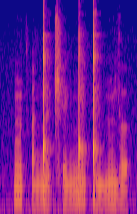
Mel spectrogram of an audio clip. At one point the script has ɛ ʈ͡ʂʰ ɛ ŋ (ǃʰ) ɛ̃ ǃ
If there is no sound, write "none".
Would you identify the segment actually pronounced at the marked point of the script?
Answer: ŋ͡ǃ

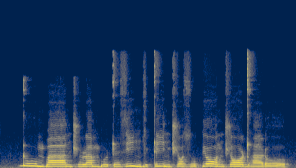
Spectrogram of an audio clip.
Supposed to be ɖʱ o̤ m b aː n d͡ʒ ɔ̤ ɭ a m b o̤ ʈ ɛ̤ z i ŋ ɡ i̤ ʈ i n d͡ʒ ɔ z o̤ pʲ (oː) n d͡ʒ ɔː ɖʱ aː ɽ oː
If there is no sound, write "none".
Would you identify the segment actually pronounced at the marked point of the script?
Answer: ɔː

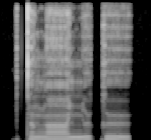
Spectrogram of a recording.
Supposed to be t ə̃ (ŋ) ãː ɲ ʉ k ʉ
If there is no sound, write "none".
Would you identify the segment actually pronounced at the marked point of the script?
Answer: ŋ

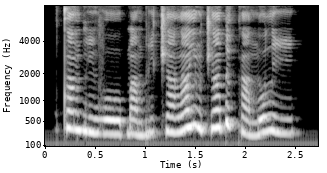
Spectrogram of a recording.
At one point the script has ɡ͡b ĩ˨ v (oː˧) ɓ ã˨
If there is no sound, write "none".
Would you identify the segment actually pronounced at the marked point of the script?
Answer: oː˨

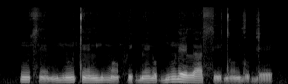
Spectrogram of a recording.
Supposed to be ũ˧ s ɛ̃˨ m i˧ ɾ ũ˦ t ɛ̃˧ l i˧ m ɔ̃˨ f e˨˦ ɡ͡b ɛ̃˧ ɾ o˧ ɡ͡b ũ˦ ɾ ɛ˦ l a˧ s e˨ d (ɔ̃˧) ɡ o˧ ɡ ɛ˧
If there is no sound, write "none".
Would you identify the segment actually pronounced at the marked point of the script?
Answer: ɔ̃˨˦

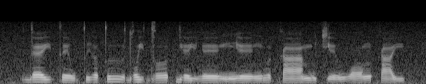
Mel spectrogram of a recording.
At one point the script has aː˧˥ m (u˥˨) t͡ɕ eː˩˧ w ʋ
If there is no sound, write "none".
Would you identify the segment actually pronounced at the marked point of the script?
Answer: u˥˨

